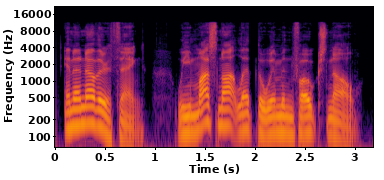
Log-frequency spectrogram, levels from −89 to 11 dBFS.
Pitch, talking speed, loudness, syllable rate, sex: 120 Hz, 190 wpm, -17 LUFS, 5.3 syllables/s, male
